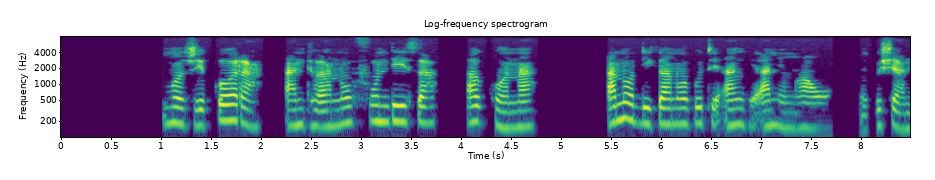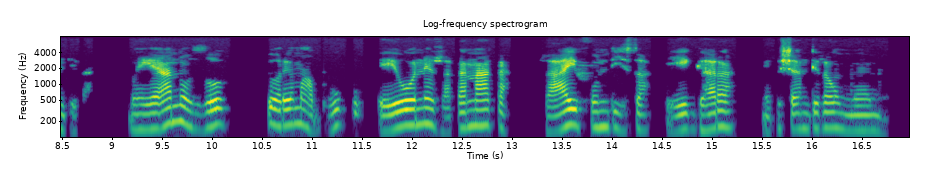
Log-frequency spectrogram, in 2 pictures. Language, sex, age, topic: Ndau, female, 36-49, education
